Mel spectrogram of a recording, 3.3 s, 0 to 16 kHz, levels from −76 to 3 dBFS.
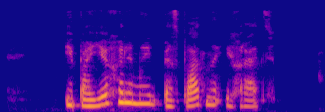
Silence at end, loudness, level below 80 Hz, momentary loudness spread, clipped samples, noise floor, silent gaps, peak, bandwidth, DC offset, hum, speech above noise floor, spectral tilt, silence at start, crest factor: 0.6 s; -20 LUFS; -64 dBFS; 13 LU; under 0.1%; -65 dBFS; none; -4 dBFS; 11.5 kHz; under 0.1%; none; 45 dB; -6.5 dB/octave; 0.65 s; 18 dB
